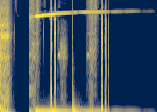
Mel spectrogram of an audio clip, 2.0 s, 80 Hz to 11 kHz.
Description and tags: weird 1 break166
Another loop at 166BPM, glitchy, minimal, weird, useless.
